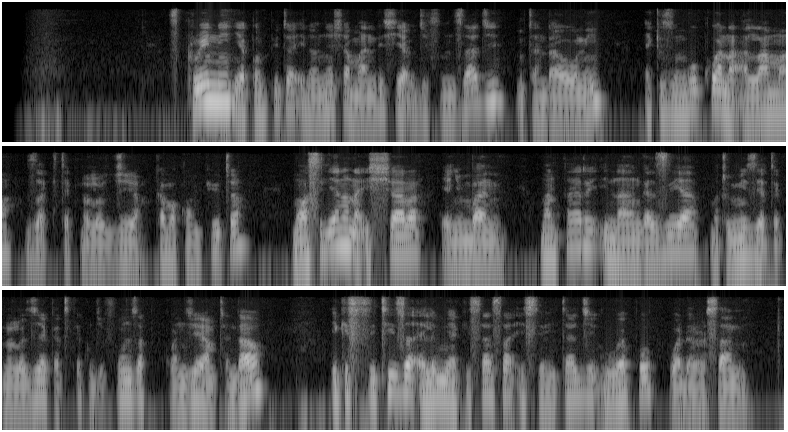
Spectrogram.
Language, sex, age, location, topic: Swahili, male, 36-49, Nairobi, education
